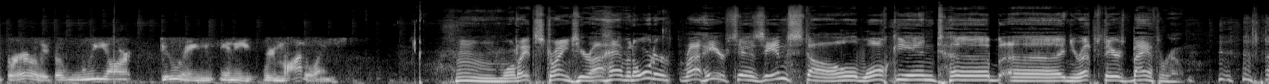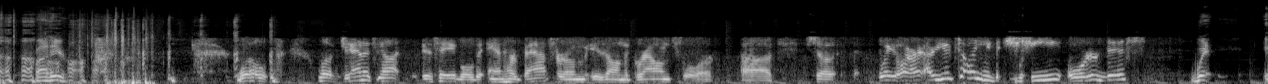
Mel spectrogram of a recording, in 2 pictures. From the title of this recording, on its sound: Friday Phone Jacks Prank Call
